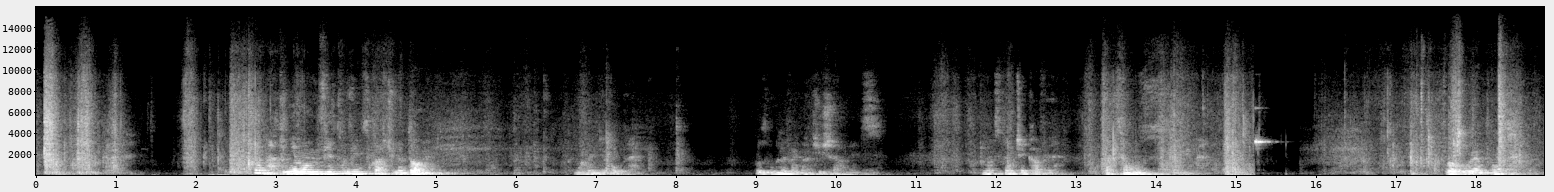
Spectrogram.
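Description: Paper rustles and crunches underfoot.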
